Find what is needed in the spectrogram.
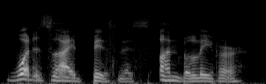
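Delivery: deep, low, growled voice. A game narrator voicing a cloaked figure at a temple entrance, growling. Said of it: "he growls".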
